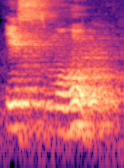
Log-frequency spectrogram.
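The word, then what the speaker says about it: اسمه: Menurut rumus dibaca u karena huruf ketiganya u. Tapi mengikuti ahli baca, menurut ahli baca, alif ini dibaca dengan bunyi i. Ismuhul Masihu Isa bin Maryam wajiha. Silakan baca. Ismuhul Masihu Isa bin Maryam wajiha.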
